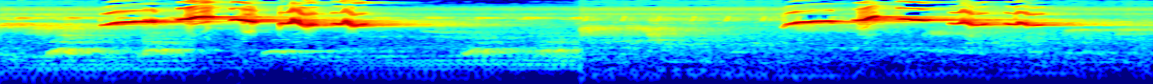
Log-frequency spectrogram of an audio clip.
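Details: White-rumped shama song for teaching young birds: two bursts of ringing, rapidly changing whistles, with soft low chirps between them.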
